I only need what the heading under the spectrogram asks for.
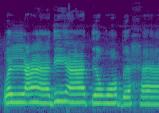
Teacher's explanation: വാദ് ഉയർത്തിച്ചരിക്കുന്ന അക്ഷരങ്ങളിൽപ്പെട്ടതാണ്, ഇസ്തിഅലാൻ്റെ ലെറ്ററാണ്, അപ്പോൾ ഇതിനെ നല്ലോണം ഉയർത്തിയിട്ട് തന്നെ പറയാൻ ശ്രദ്ധിക്കുക. ബ കൽക്കലയുടെ ലെറ്റർ ആണല്ലോ, അപ്പോൾ സുക്കൂനായതുകൊണ്ട് നമ്മൾ ഫുൾ സുക്കൂന് കൊടുക്കുക.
